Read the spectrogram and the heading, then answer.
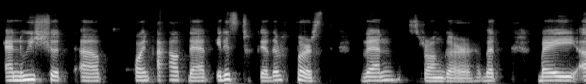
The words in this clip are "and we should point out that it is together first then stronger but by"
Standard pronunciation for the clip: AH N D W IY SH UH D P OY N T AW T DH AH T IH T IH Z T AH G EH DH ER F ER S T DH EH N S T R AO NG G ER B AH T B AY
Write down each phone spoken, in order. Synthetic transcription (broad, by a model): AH N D W IY SH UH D P OY N T AW T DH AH T IH T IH S T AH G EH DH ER F ER S T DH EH N S T R AO NG G ER B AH T B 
